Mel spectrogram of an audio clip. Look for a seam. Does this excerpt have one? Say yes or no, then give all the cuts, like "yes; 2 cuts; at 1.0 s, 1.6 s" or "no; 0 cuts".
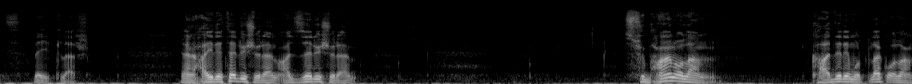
no; 0 cuts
